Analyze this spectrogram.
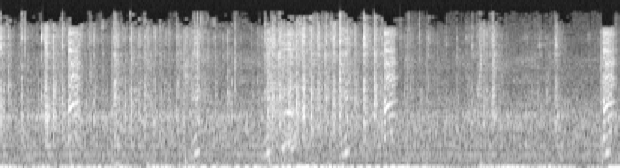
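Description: Punches and kicks thud repeatedly as fighters are knocked down.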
